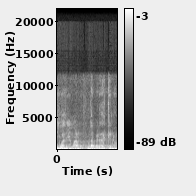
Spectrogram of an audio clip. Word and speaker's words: Guadiamar: en el siglo XV todavía se pronunciaba se acentuaba guadiamar Cuándo ha comenzado a decirse guadiamar la verdad es que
